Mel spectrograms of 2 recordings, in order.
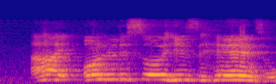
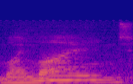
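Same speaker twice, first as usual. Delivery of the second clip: much lower, softer, slow; stunned hush; 18 dB quieter, slower than usual. Acted. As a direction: let the words go empty. Stunned after seeing drowning.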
